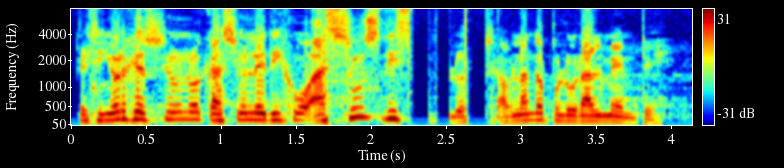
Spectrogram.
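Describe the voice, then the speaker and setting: Male preacher, high voice, hushed-to-forceful sermon delivery, long church reverb. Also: brisk. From Mexico. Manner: swings between hushed and forceful preaching, addresses listeners directly. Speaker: pastor.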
